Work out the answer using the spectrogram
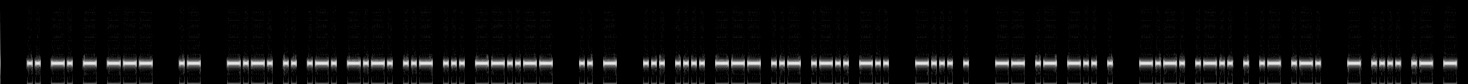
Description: Morse code, heard as a keyed tone, about 30 wpm, 1000 Hz. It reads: INTO A CIRCUS, IT SHOULD BE MADE CLEAR THAT
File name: qotdfiles / 30wpm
